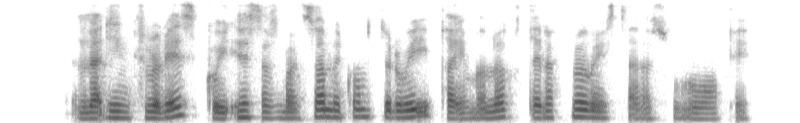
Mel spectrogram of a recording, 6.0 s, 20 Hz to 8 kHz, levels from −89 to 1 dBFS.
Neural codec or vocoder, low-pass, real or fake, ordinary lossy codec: autoencoder, 22.05 kHz, a latent of 192 numbers a frame, VITS, trained on one speaker; 7.2 kHz; fake; Opus, 16 kbps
